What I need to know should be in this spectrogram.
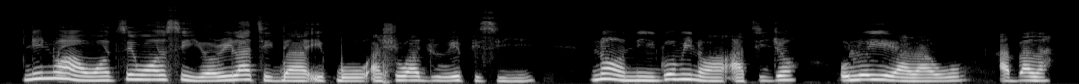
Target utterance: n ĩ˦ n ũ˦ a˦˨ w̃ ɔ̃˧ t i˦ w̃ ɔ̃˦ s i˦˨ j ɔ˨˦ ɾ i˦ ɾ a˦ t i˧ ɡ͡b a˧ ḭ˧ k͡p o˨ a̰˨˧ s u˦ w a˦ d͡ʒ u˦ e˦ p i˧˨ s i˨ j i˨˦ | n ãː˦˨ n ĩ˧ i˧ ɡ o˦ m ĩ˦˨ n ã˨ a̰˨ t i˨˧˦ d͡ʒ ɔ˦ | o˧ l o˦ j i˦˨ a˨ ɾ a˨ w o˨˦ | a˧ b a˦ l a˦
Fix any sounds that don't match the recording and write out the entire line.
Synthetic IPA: n ĩ˦ n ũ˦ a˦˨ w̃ ɔ̃˧ t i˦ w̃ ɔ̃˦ s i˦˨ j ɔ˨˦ ɾ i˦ l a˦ t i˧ ɡ͡b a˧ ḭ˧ k͡p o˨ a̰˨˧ ʃ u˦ w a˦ d͡ʒ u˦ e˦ p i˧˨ s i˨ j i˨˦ | n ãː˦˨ n ĩ˧ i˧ ɡ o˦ m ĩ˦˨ n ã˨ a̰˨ t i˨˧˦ d͡ʒ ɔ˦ | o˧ l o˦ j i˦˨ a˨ ɾ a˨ w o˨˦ | a˧ b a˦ l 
